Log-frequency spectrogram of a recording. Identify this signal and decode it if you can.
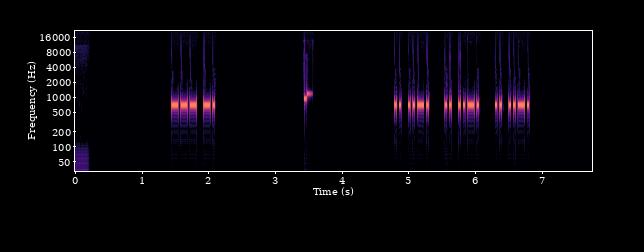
Morse code, heard as a keyed tone, about 34 wpm, 700 Hz. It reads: ON IF IF IF
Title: Top 100 Words Repeated 35wpm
